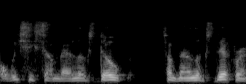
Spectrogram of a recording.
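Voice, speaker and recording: This man talks at a very fast pace with a fairly low pitch. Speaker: football podcast co-host. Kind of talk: casual chat. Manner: animated.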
